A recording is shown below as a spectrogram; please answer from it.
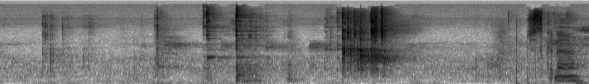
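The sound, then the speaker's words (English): Dirty dishes and utensils being put in the sink, heard as faint scattered clinks and clatters of crockery and cutlery, with a louder jumble of knocks near the middle and a few sharp metallic taps toward the end. “Put the dirty stuff in the sink quick.”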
